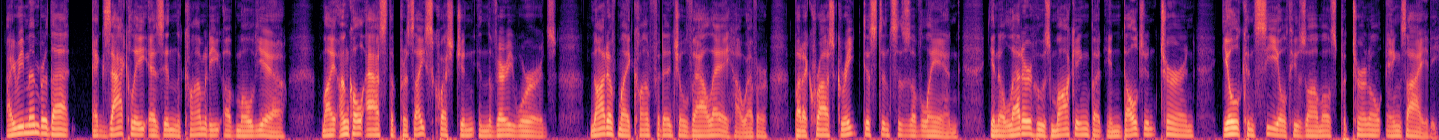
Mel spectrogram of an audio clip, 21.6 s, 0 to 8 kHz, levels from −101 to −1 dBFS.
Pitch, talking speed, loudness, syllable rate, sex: 110 Hz, 125 wpm, -21 LUFS, 4.4 syllables/s, male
